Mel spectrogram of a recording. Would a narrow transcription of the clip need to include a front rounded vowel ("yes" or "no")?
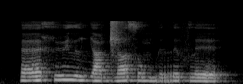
yes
